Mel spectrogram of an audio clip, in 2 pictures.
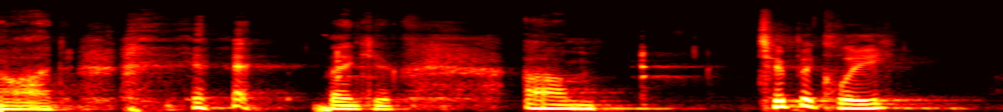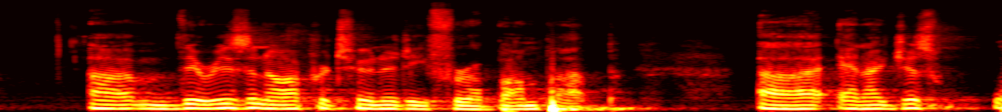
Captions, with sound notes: Thank you, I see a nod--[chuckles]--thank you. Typically, there is an opportunity for a bump up, and I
